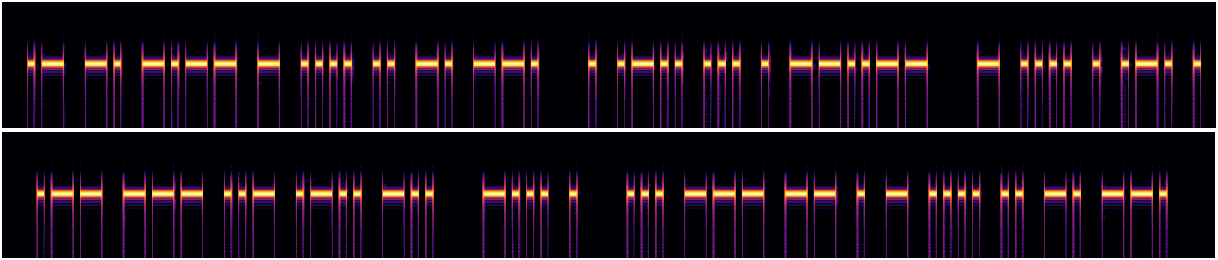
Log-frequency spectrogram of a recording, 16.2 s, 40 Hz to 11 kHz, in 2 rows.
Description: Morse code, heard as a keyed tone, about 25 wpm, 700 Hz. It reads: ANYTHING ELSE, THERE WOULD BE SOMETHING
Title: Sentences from Top 1200 Words 25wpm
